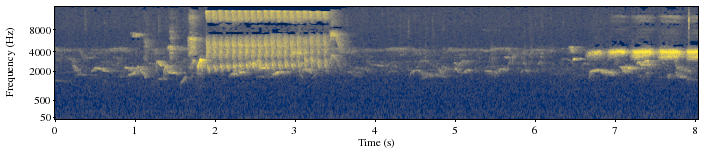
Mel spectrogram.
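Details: Common nightingale (Luscinia megarhynchos) in summer daytime, countryside forest of the Célé valley, Lot, France, 11 June 2023; a dense rasping buzz of nearly two seconds, a pause with distant chirps, then a rising run of rapid repeated notes.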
